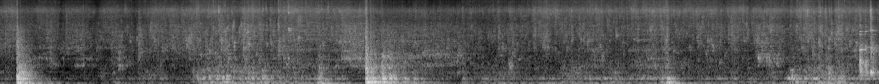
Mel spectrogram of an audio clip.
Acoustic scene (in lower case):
kitchen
